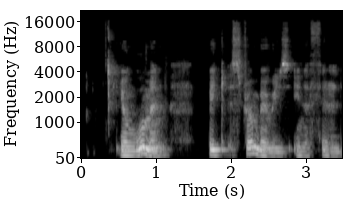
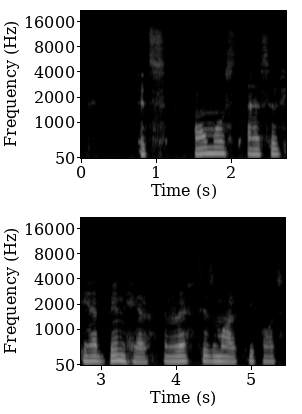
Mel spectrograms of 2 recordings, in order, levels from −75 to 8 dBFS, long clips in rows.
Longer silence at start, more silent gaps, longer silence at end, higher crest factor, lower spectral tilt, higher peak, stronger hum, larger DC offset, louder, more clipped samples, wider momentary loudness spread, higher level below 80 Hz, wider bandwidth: second, 0.35 s vs 0.75 s; neither; about the same, 0 s vs 0.05 s; about the same, 16 dB vs 16 dB; second, -5.5 dB/octave vs -7.5 dB/octave; first, -2 dBFS vs -20 dBFS; neither; neither; first, -18 LUFS vs -36 LUFS; neither; first, 15 LU vs 10 LU; first, -58 dBFS vs -66 dBFS; first, 16.5 kHz vs 14 kHz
